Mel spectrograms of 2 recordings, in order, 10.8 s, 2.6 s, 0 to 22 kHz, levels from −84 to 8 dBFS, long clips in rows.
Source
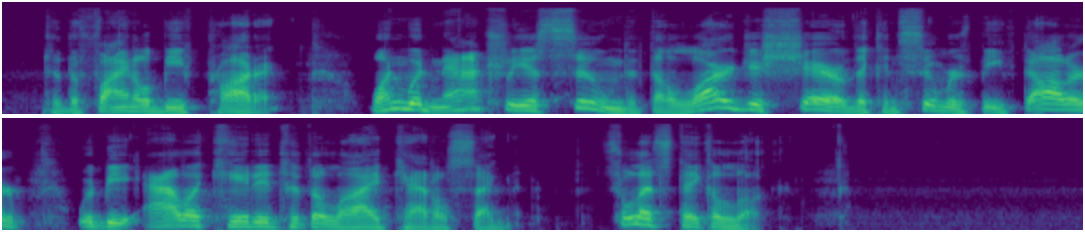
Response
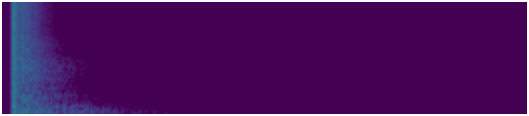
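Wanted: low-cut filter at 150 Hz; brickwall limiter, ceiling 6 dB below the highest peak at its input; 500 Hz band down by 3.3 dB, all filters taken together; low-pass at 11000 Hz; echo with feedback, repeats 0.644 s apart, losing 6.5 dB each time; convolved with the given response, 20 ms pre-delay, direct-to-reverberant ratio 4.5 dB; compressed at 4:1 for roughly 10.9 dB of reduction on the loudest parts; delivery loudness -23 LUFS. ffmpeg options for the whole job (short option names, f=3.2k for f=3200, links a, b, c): -filter_complex "[0:a]highpass=150,lowpass=11k,equalizer=f=500:t=o:g=-4,acompressor=threshold=-28dB:ratio=4,alimiter=limit=-20dB:level=0:latency=1,aecho=1:1:644|1288|1932|2576|3220|3864:0.473|0.222|0.105|0.0491|0.0231|0.0109,asplit=2[a][b];[1:a]atrim=start_sample=2205,adelay=20[c];[b][c]afir=irnorm=-1:irlink=0,volume=-7.5dB[d];[a][d]amix=inputs=2:normalize=0,volume=8dB"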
